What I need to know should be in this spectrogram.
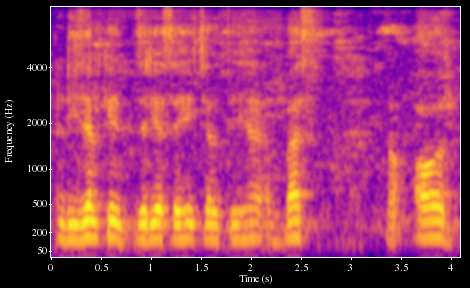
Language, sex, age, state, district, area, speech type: Urdu, male, 18-30, Bihar, Saharsa, rural, spontaneous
